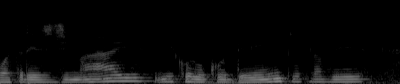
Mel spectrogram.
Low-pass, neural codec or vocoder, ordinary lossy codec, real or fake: 7.2 kHz; none; none; real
